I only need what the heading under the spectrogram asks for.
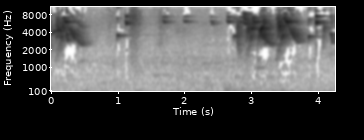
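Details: European goldfinch, an aggressive coupleur, with a sharp high chirp, a few faint thin notes, then a burst of rapid twittering and tinkling high notes.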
